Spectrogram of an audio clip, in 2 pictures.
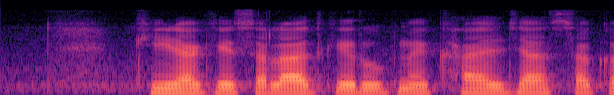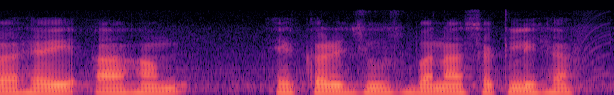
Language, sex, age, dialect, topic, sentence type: Magahi, male, 25-30, Western, agriculture, statement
